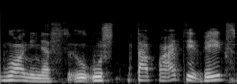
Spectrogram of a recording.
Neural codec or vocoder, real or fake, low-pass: codec, 16 kHz, 16 kbps, FreqCodec, smaller model; fake; 7.2 kHz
